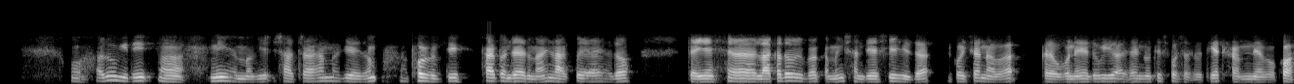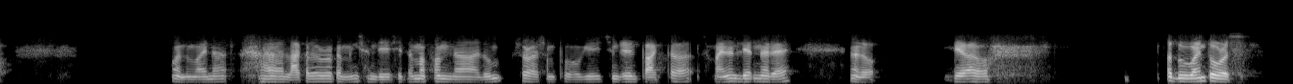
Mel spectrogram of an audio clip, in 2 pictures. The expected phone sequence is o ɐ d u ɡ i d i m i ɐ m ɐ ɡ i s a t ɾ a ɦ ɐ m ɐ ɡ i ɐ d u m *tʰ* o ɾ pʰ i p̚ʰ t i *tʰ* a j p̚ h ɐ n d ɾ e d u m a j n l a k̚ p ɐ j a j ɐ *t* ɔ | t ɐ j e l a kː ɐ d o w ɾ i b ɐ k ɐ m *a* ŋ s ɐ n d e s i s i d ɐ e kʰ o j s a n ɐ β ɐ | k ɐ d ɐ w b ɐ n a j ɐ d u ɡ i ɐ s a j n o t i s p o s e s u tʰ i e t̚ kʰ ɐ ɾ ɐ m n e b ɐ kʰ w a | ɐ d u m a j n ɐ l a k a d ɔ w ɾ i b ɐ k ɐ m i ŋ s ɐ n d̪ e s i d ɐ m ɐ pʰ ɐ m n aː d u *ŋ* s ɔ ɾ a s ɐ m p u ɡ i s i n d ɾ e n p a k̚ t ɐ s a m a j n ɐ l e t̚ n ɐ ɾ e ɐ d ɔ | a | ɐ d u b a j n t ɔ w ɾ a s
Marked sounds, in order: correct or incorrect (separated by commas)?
incorrect, incorrect, incorrect, incorrect, incorrect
